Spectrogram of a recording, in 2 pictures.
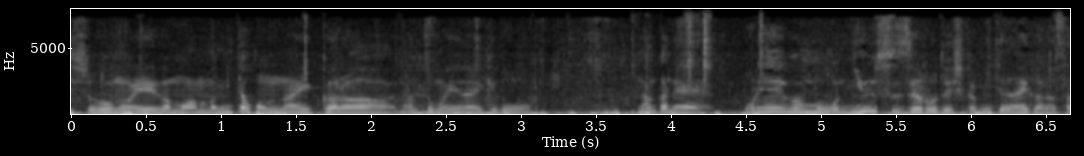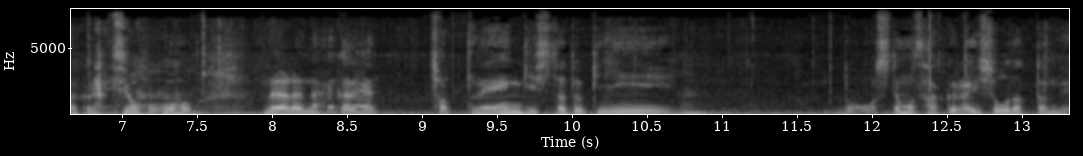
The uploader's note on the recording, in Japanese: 今回は念願のBBQをしながらの収録です！屋外で食べながら話しているので、雑音等々お聞き苦しいかとは思いますが、鳥の声、風の音などと一緒に、普段とは違った環境での話をお楽しみいただければと思います。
